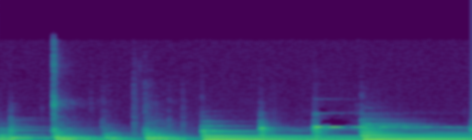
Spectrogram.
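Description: Prepared grand piano being played: a brisk run of struck chords and single notes, several a second, each starting sharply and dying away quickly, with a strong chord about a second in.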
